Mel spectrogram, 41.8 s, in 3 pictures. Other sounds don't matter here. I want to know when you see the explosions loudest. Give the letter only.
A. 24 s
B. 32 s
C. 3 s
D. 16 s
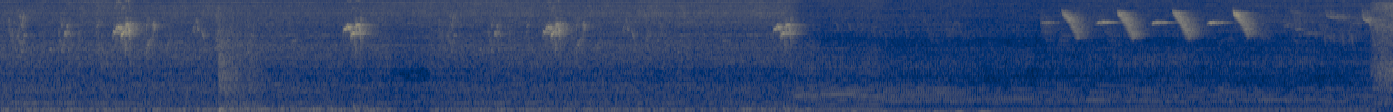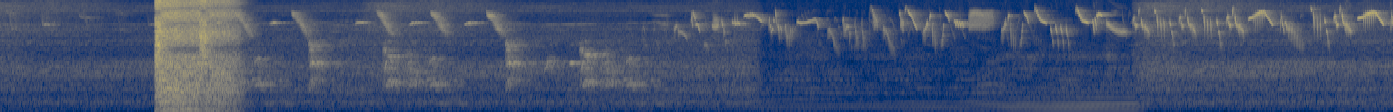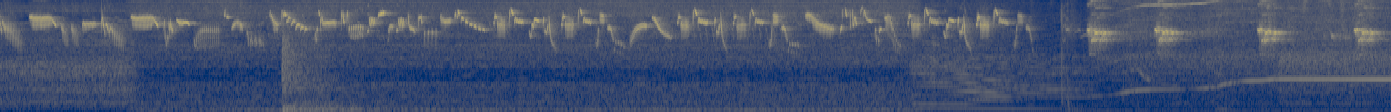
D.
